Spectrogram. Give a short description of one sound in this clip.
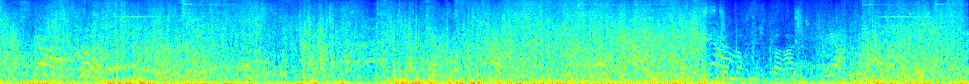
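Magic spells crackle and explode in rapid bursts.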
